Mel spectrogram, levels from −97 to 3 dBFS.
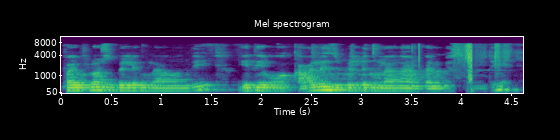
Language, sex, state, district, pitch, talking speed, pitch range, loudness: Telugu, male, Andhra Pradesh, Chittoor, 125 Hz, 130 wpm, 115-130 Hz, -19 LUFS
